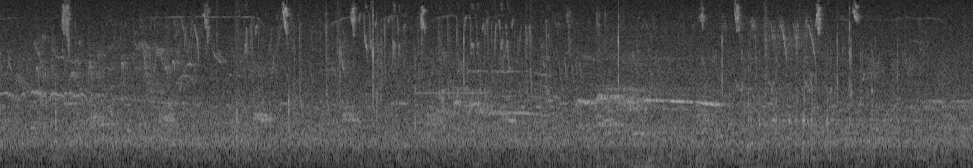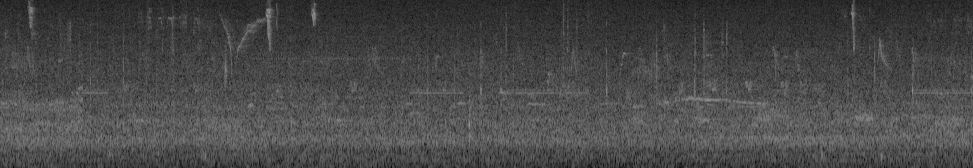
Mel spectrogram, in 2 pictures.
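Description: Several birds chirping and calling outdoors: many short sharp chirps and a few whistled calls that slide in pitch, over a faint steady background hiss.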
